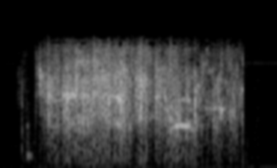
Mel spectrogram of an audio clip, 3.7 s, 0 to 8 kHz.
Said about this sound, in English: NA1SS, this is the Wilkeson State School. Please stand by one moment and we'll give you a loud round of applause.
